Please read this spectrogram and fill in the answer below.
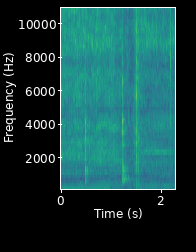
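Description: Handling noise from a hand-held phone's microphone: crackling rubbing with a few sharp clicks, over a faint steady hum.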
